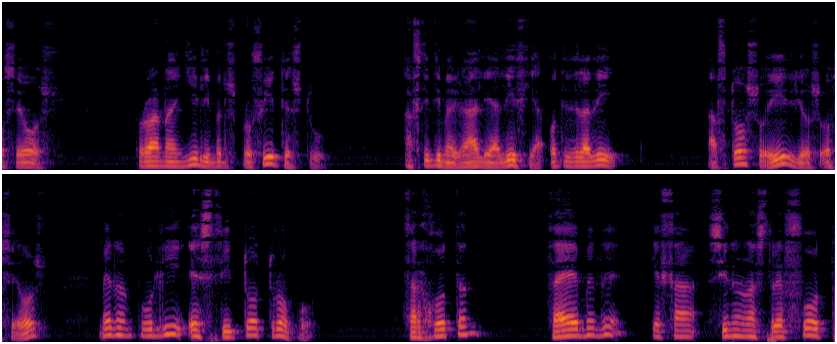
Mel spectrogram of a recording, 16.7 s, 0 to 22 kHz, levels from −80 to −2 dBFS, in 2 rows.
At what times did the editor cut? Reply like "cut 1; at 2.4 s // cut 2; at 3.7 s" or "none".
none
